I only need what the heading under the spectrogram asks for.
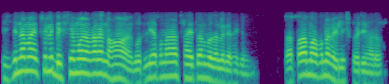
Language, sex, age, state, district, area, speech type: Assamese, male, 45-60, Assam, Morigaon, rural, conversation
